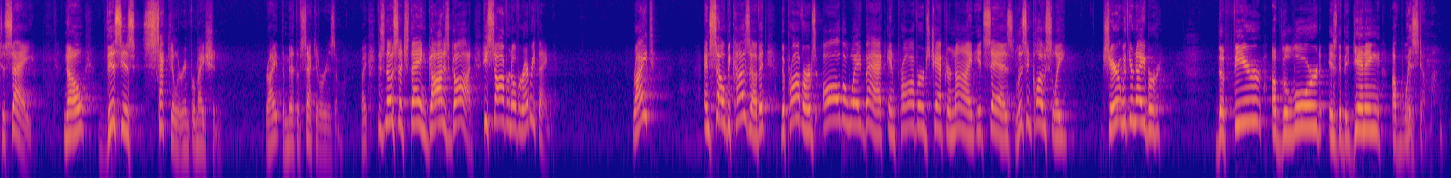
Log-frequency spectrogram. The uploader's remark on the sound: sermon from our worship service on May 7, 2023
